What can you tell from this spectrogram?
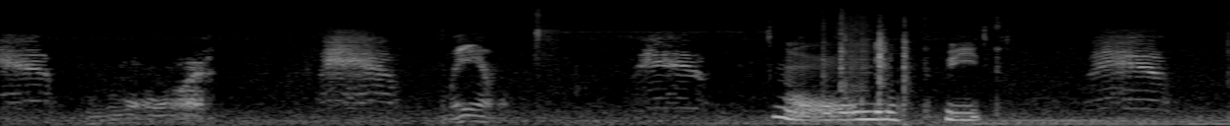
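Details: Butters, a pet cat, converses with her dad indoors: several short, harmonic meows, some rising then falling, spaced a second or two apart, alternating with a man's voice talking back.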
